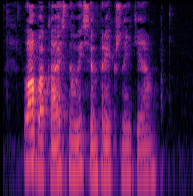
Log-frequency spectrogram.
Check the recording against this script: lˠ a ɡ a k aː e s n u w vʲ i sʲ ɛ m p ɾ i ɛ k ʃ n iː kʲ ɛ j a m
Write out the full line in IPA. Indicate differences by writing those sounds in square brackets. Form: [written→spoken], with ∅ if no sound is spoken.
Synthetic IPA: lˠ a [ɡ→b] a k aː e s n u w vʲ i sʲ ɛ m p ɾ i ɛ k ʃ n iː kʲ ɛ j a m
